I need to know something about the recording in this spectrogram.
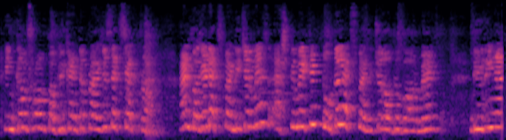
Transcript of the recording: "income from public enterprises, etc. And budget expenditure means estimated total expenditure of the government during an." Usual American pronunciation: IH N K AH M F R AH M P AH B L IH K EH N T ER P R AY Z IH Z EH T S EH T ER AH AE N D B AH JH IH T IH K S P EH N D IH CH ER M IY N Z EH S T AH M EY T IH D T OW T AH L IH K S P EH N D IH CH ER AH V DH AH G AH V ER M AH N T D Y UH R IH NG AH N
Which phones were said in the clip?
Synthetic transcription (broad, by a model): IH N K AH M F R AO M P AH B L IH K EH N T ER P R AY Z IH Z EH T S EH T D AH AE N D B AH JH IH T IH K S P EH N D IH CH ER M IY Z EH S T AH M EY T IH D T OW T AH L IH K S P EH N D IH CH ER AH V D AH G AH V ER M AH N T D Y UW R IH NG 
